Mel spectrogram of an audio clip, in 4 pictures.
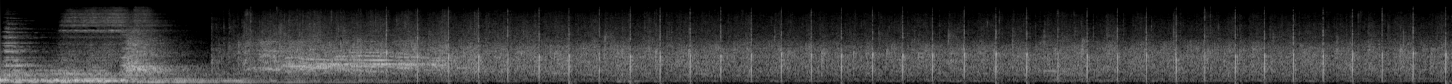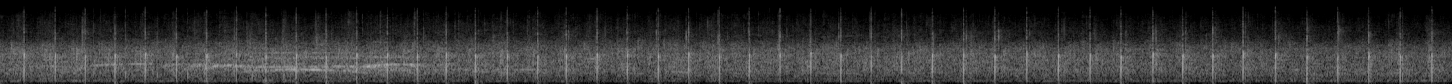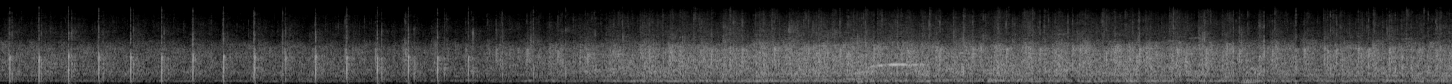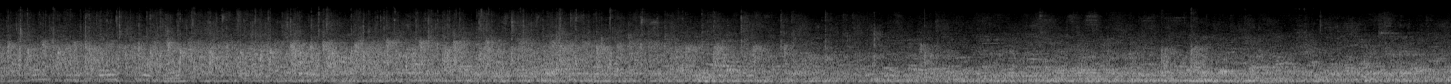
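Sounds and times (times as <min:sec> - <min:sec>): audience rhythmic clapping: 0:02.1 - 0:58.0
scattered applause: 0:02.1 - 0:58.0.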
